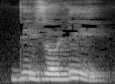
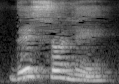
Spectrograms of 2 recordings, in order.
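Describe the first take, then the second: First: "désolé" with a voiced z; soft Z. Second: "désolé" with an unvoiced s; double S. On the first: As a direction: say "désolé" with a buzzing z for the s. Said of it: "como si fuera una Z suave". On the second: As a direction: say "désolé" with a clear hissed s, as demonstrated. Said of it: "es importante pronunciar bien las dos S". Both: Shown as a demonstration.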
